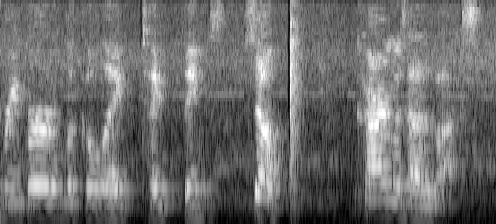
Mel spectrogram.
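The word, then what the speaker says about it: Charon: men whose name is Karen k sound not sh sound not CH sound though that I think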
